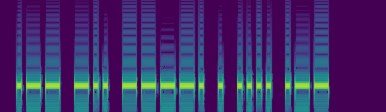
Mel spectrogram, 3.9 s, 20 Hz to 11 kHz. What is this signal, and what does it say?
Morse code, heard as a keyed tone, about 25 wpm, 700 Hz. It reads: WD9EHW
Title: USA Callsign DE Callsign 25wpm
